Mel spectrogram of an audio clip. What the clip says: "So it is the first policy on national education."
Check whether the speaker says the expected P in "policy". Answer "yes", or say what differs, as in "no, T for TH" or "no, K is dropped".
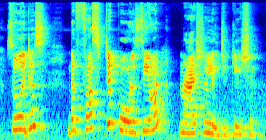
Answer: yes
